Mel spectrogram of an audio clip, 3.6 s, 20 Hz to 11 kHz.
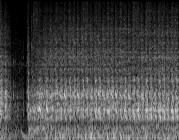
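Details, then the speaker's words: Diesel bus buried underground for 5 months: starter cranks steadily at about four turns a second but the engine never catches; owner suspects it may be short of diesel. "सिर्फ self घूम रहा है गाड़ी start नहीं हो रही है यार ओ इसमें तेल है कि नहीं है"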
